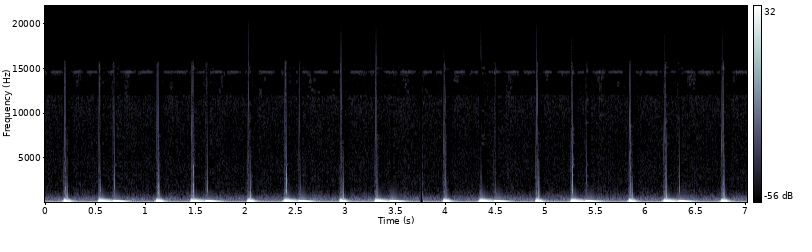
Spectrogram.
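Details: Example recording of a third heart sound (S3), best heard at the apex with the stethoscope bell: regular low heart sounds near 65 per minute, a dull extra sound more than 100 ms after S2.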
